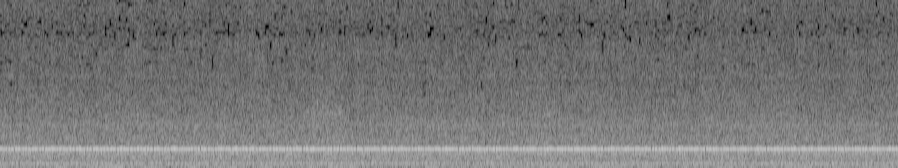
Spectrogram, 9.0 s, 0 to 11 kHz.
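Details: Tenney Lunaire TUJR temperature chamber, after reaching 200 degree set point, cooling back to 20 °C: both compressors on, smooth even hum with steady mid tone, no knocks or rattles, running normally.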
